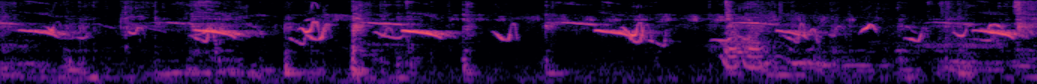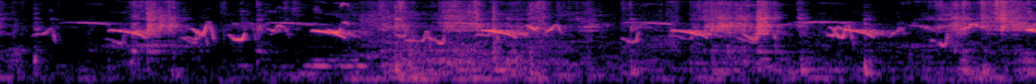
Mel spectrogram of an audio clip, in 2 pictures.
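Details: Newborn Sindhi partridge chicks in Pakistan give a steady stream of high, thin peeps. Each note slurs downward, and many calls overlap in an uneven rhythm.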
